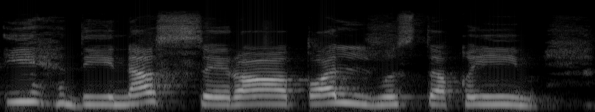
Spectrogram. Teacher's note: تو ہم اس میں نون کو صاد سے ملاتے ہیں، طا کو لام سے ملاتے ہیں. اس میں ہم ان دونوں الف کو، حمزہ وصلی کو ہم بیچ میں سے حذف کر دیتے ہیں، اور صرف ہم یہ والے حمزہ وصلی کو باقی رکھتے ہیں کیونکہ ہم اس سے ابتدا کر رہے ہیں.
